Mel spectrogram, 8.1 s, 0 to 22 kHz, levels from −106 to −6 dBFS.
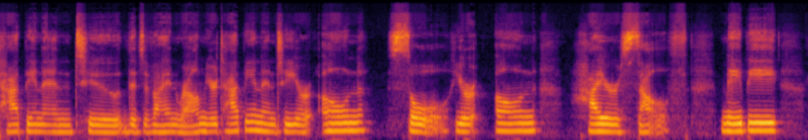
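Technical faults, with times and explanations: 0.45–0.51 s and 4.63–4.65 s, lost packet rebuilt from error correction: the first stretch (about 40 ms, consistent with two 20 ms packets) and the second (about 20 ms, between "into your own soul" and "own higher self") play without gaps. Each was rebuilt from the low-bitrate copy carried in the following packet, so the speech there sounds briefly rougher and noisier.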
